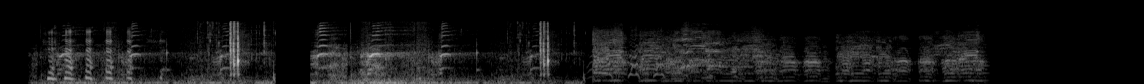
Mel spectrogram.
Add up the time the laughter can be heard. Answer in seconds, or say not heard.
3 s.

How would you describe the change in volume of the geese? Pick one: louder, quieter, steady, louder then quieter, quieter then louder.
quieter.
